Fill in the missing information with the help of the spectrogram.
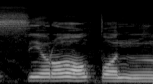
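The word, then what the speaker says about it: السراط: kombul Prawira Ibnu Katsir membaca awal ayat keenam dengan huruf sin bukan dengan huruf fat sebagaimana yang biasa kita baca Hai cara membacanya adalah ihdinas sirotol mustaqim jadi sweet dibaca dengan si Hai sementara khalaf dan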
